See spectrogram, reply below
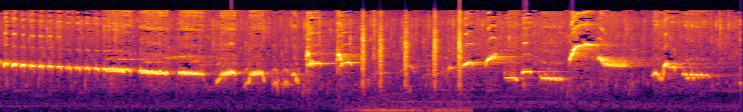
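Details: Murai trotol (white-rumped shama) in crackling kretekan used to rile other shamas: a long, slowly falling whistle, short slurred notes, a burst of dry clicks over a low rumble, then varied bright whistles.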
